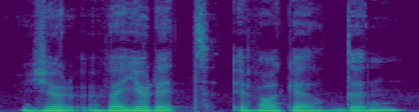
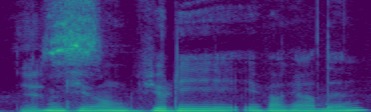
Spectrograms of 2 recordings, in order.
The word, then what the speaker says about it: Violet Evergarden: Donc je vais recommander la dernière chose que j'ai vu qui est l'animé Violette Evergarden. Violet Evergarden comme ça se prononce qui est une série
